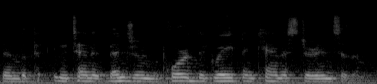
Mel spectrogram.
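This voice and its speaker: A man playing a young Civil War soldier son, reading letters home in a plain, measured, dutiful way. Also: fairly high pitch, little pitch movement, lightly acted. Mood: earnest, factual. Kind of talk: dramatized reading of historical letters. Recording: noisy live recording with hum.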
